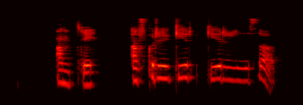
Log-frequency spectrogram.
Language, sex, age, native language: Icelandic, female, 10, Icelandic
